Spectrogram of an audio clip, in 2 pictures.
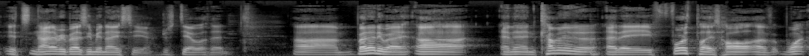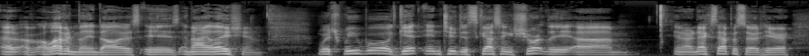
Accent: Louisiana, United States; moved away; also born or lived in Ohio; we grew up in Louisiana

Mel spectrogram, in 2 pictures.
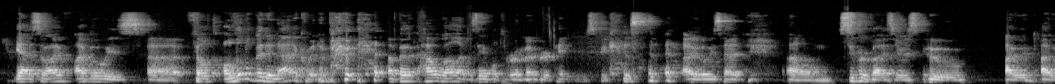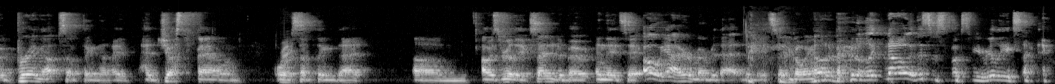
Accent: Kingston, Ontario, Canada; moved away; So I'm originally from Kingston

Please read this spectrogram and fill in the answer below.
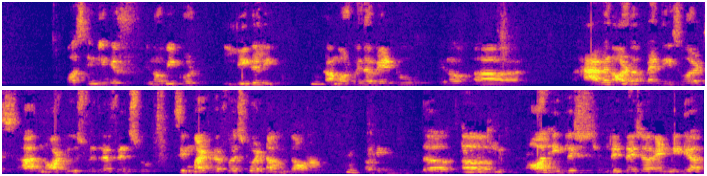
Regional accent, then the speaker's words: Pune, Maharashtra, India; now in Bangalore, India; I'm originally from Pune, but a doctor based in Bangalore right now

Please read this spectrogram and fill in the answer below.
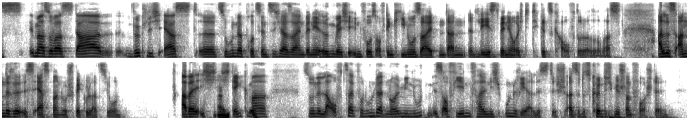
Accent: Germany; bei uns in Deutschland

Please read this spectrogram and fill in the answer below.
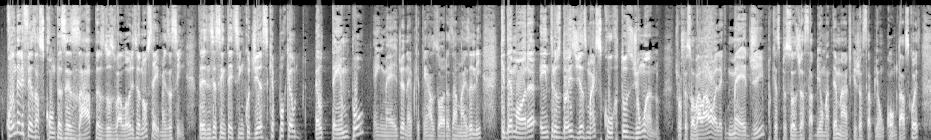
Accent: Belo Horizonte, Minas Gerais, Brazil; now in São Paulo, Brazil; sou de BH, caso você não tenha reparado meu sotaque

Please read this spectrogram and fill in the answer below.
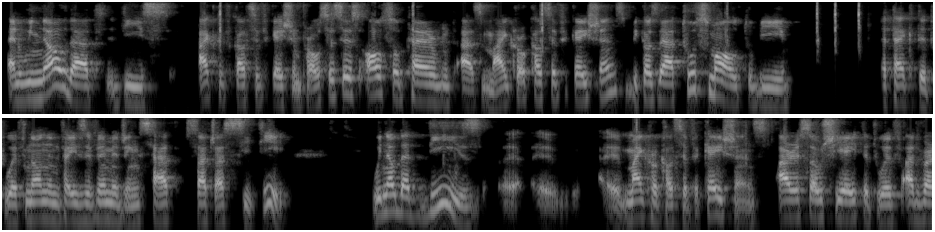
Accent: Poland; moved away as an adult; also born or lived in Edinburgh / Los Angeles; I was born and raised in Poland

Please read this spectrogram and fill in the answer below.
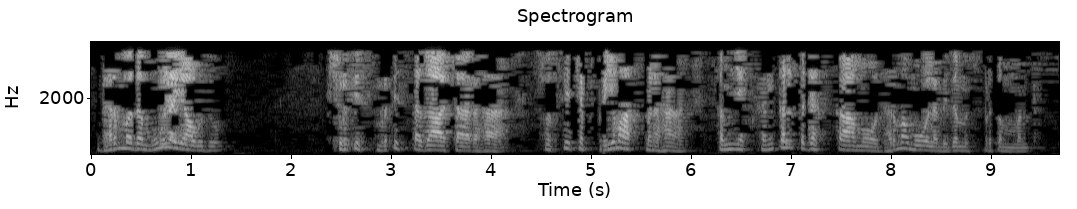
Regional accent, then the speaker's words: Kannadiga, Karnataka, India; ನಾವು ಕನ್ನಡಿಗರೆಲ್ಲ

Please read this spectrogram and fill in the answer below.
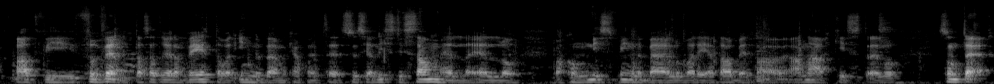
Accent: Malmö, Skåne, Sweden; also born or lived in Arlöv; jag är från Malmö. Jag är uppväxt i eh, Arlöv och Rosengård

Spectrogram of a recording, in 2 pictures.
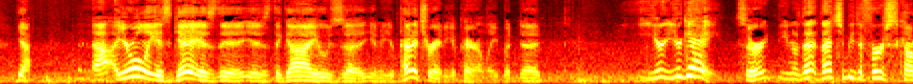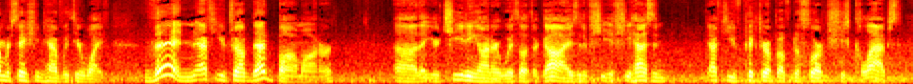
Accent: United States; I'm an American. That's what I am. I was born here.

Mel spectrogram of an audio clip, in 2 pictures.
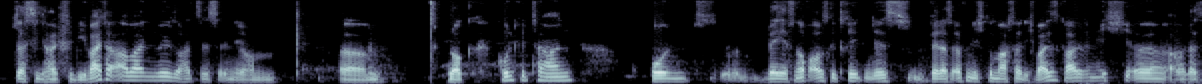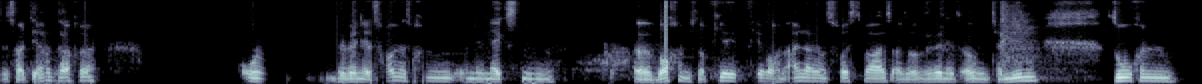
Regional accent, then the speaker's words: Ratingen, North Rhine-Westphalia, Germany; also born or lived in Düsseldorf; ich bin Düsseldorfer bzw. Ratinger

